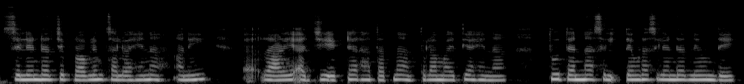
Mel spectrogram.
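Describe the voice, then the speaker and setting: A woman's voice: mid-range voice, monotone, fairly quick, muffled recording, close to an everyday voice. A woman reading the lines of a worried middle-aged mother who scolds her son, in a plain pleading tone. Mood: scolding.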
